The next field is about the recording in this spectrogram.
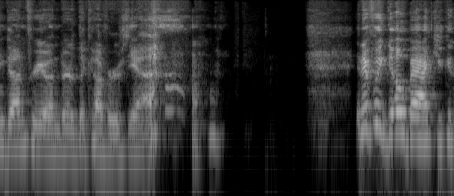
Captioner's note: laughs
